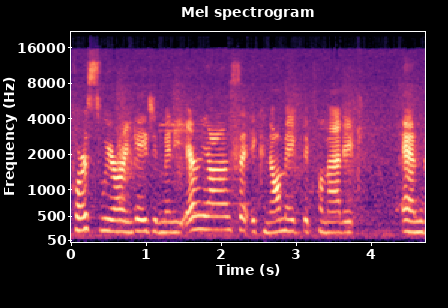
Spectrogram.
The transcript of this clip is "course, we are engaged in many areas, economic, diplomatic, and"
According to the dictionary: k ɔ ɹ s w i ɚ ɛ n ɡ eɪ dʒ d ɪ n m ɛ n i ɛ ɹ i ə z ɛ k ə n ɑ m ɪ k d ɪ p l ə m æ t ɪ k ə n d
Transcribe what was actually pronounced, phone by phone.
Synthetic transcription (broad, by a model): k ɔ ɹ s w i ɚ ɛ n ɡ eɪ dʒ d ɪ n m ɛ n i ɛ ɹ i ə z ɛ k ə n ɑ m ɪ k d ɪ p l ə m æ t ɪ k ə n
